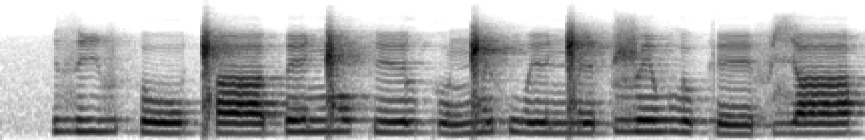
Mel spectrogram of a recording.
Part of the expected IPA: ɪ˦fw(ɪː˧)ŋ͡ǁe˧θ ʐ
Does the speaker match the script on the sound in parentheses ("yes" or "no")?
yes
